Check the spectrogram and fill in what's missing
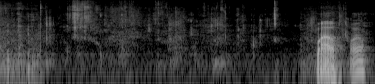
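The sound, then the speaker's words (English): Crunchy bites of a fresh batch of chicken and waffles, followed by soft, irregular chewing, with a couple of louder crackling crunches near the end and faint mouth noises in between. “But yeah, we're going to try this chicken and waffles on air.”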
